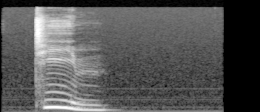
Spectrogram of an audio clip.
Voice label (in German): "team", German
